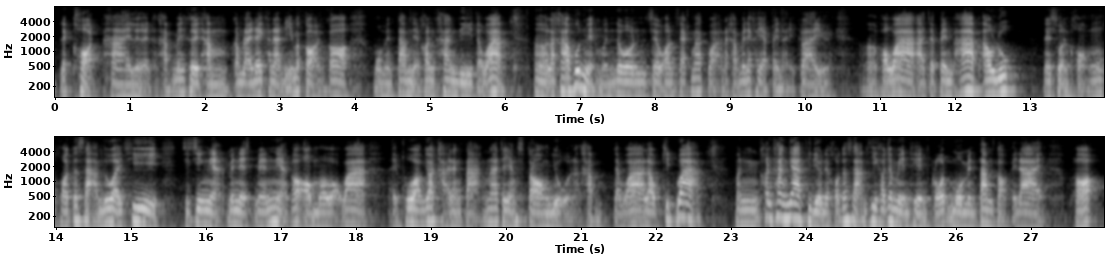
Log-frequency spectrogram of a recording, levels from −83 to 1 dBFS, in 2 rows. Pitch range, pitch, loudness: 120-145 Hz, 130 Hz, -24 LUFS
